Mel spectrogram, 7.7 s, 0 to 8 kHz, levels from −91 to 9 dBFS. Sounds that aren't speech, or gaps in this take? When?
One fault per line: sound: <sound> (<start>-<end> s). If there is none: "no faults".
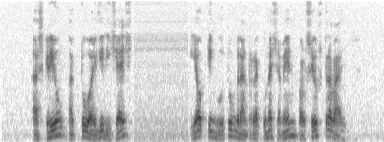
no faults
